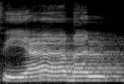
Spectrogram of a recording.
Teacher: ثا کی آواز باریک ہو رہی ہے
